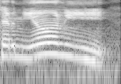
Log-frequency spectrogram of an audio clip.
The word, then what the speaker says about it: Hermione: en este caso hermione muchos sois de mexico y me dice siempre no se llama el mío se llama hair mioni y en españa se dice el millón no se dice hermione y os lo digo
